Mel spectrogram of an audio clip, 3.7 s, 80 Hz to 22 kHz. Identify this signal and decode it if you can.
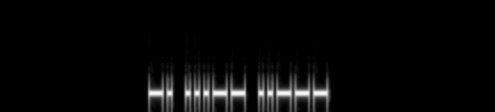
Morse code, heard as a keyed tone, about 34 wpm, 700 Hz. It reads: N32
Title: Common Cut Numbers - 3-Digit 35wpm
